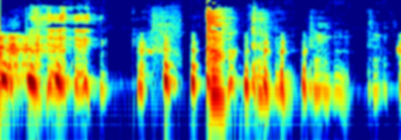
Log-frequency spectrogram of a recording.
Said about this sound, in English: Oh, excuse me. Oh, God. The cough just like exploded out of nowhere. Sorry about that.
